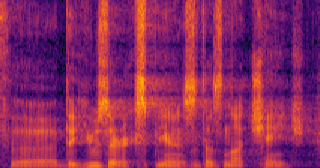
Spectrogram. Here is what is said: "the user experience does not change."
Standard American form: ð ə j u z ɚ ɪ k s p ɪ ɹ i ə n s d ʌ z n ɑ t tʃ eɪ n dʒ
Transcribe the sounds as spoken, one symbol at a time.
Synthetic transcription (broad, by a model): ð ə j u z ɚ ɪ k s p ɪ ɹ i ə n s d ʌ z n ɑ t tʃ eɪ n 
